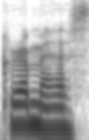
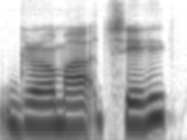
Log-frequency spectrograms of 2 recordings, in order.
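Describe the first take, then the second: First: The last syllable is short and unstressed. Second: The last syllable sounds like 'ace'. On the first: The speaker calls it right. "somebody said grimace and I was like, oh, that's what that is" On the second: The speaker calls it wrong. "because it ends in A-C-E, I was like, Grimace"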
